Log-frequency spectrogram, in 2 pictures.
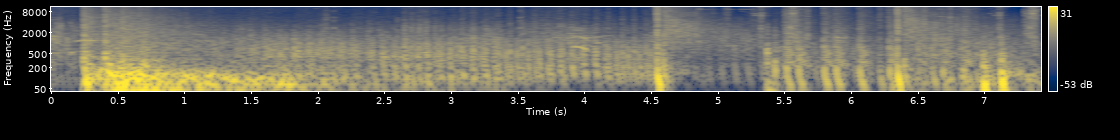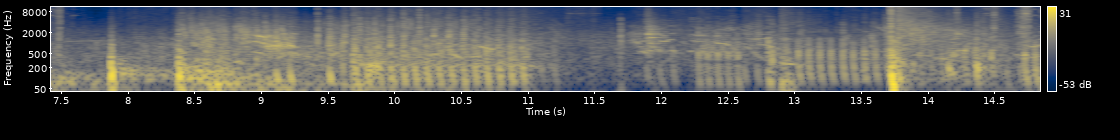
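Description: Loud rifle shots crack one at a time, with a short echo.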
